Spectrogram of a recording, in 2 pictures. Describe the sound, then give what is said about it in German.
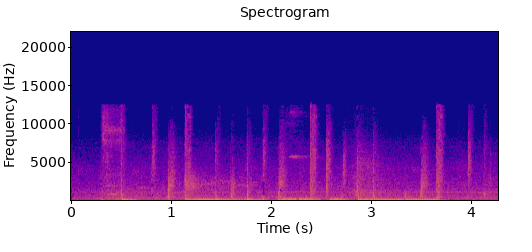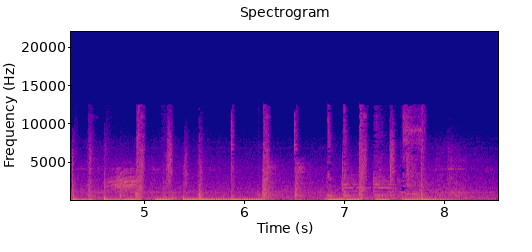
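Loud shoe factory hall machinery: frequent sharp metallic clanks and bangs over a droning, humming low motor tone, busy and continuous, with no voices. “In der Fabrikhalle ist es laut.”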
